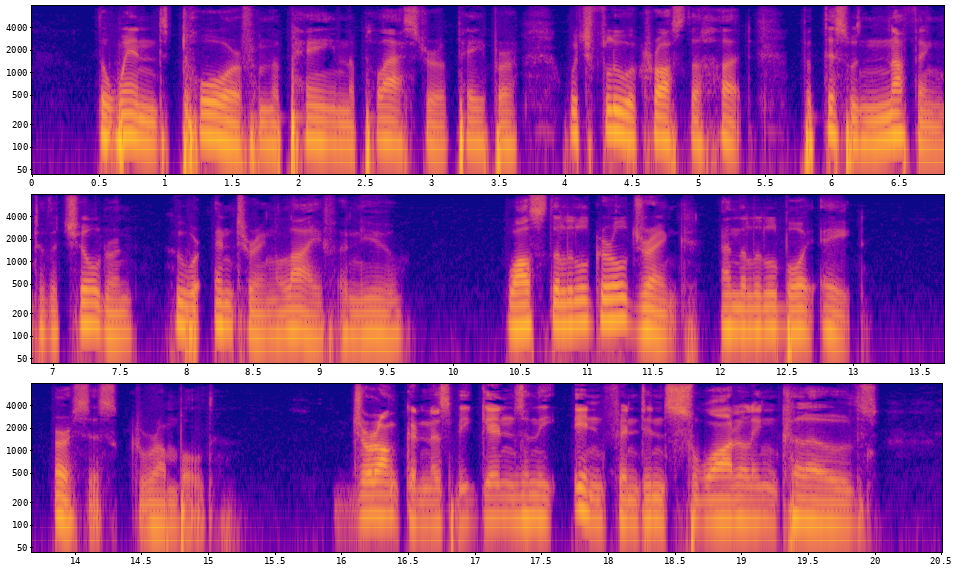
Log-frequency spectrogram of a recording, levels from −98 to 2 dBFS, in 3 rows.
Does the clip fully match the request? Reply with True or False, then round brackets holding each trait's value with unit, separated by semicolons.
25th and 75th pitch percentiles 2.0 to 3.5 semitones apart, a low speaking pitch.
True (3.2 semitones; 115 Hz)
